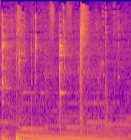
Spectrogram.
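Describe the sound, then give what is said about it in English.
Noisy eating at a dinner table: utensils clink and scrape against dishes in scattered bursts, over a steady low droning hum. No one speaks. “But goddamn, are they eating so loud?”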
